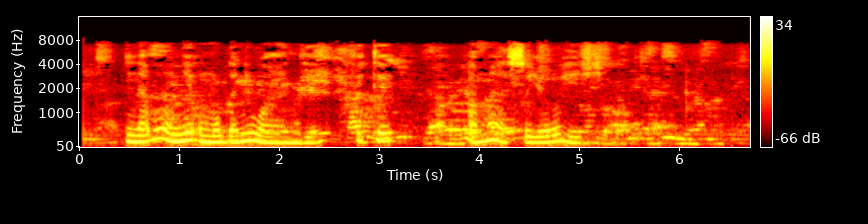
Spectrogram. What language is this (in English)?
Kinyarwanda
